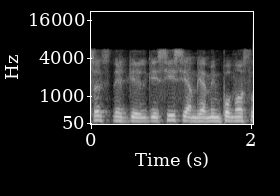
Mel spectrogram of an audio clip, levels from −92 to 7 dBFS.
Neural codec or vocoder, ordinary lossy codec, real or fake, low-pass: codec, 16 kHz in and 24 kHz out, 0.8 kbps, FocalCodec, streaming, 65536 codes; Opus, 64 kbps; fake; 5.4 kHz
